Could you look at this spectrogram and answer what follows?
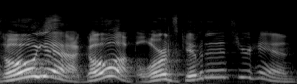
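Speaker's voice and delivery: loud, high mock enthusiasm; heavy sarcasm. Prophet mockingly answering the king, heavily sarcastic. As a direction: overblown cheering that clearly means the opposite. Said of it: "there's heavy sarcasm there".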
